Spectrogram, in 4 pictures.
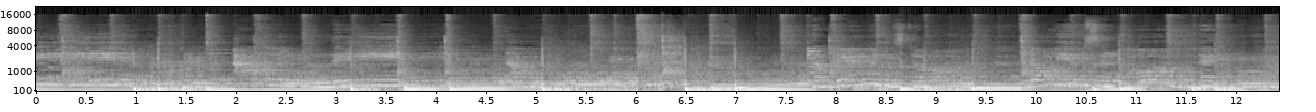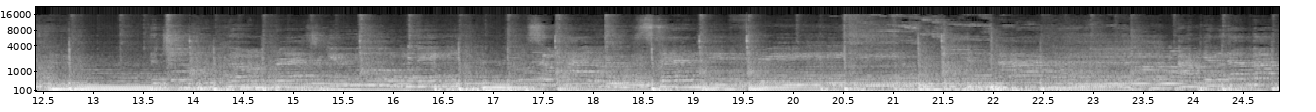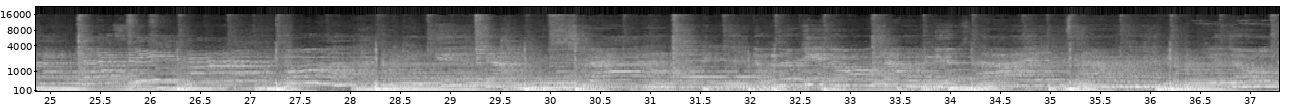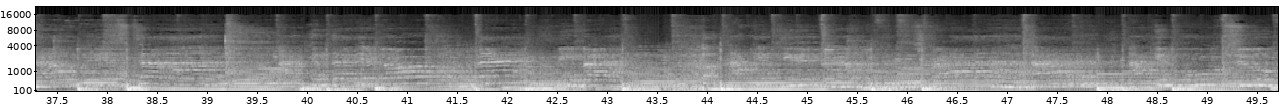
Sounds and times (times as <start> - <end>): Male singing: 0.0 - 6.6, 7.6 - 12.9, 13.5 - 49.7
Music: 0.0 - 49.7.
